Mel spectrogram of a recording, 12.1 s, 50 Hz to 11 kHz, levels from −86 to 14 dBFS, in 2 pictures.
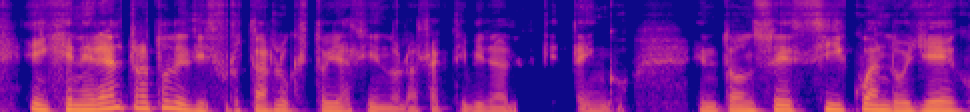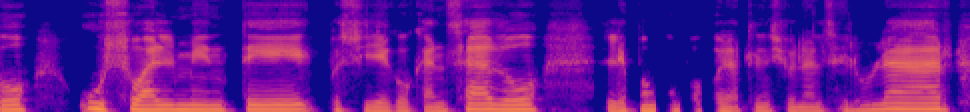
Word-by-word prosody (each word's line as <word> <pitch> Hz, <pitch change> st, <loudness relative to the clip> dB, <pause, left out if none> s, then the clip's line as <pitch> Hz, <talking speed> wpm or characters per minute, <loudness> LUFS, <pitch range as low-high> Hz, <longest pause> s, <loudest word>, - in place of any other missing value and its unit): En 155 Hz, -4 st, +4 dB
general, 145 Hz, +8 st, +6 dB
trato 180 Hz, +1 st, +1 dB
de 165 Hz, -5 st, +4 dB
disfrutar 115 Hz, 0 st, -3 dB
lo 130 Hz, -2 st, -2 dB
que 110 Hz, -, -12 dB
estoy 115 Hz, -2 st, -2 dB
haciendo, 95 Hz, -2 st, -6 dB
las -, -, -10 dB
actividades 95 Hz, +1 st, -6 dB
que -, -, -16 dB
tengo. 90 Hz, -1 st, -6 dB, 0.4 s
Entonces, 120 Hz, +4 st, +1 dB
sí, 145 Hz, +4 st, +1 dB
cuando 135 Hz, -5 st, +2 dB
llego, 120 Hz, +4 st, +2 dB, 0.3 s
usualmente, 140 Hz, -2 st, +2 dB
pues, 125 Hz, -3 st, -7 dB
si 120 Hz, -, -6 dB
llego 115 Hz, -1 st, -3 dB
cansado, 140 Hz, +7 st, +1 dB, 0.4 s
le 115 Hz, -2 st, -1 dB
pongo 125 Hz, +2 st, -3 dB
un 125 Hz, -1 st, -9 dB
poco 115 Hz, 0 st, -10 dB
de 110 Hz, -, -2 dB
atención 105 Hz, +1 st, -7 dB
al 100 Hz, +1 st, -7 dB
celular, 160 Hz, +7 st, +2 dB
125 Hz, 150 wpm, -24 LUFS, 115-145 Hz, 0.4 s, general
